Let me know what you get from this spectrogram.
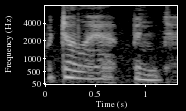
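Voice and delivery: slow, soft dazed whisper. Acted. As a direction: breathe it out, confused. Waking up dazed on floor.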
